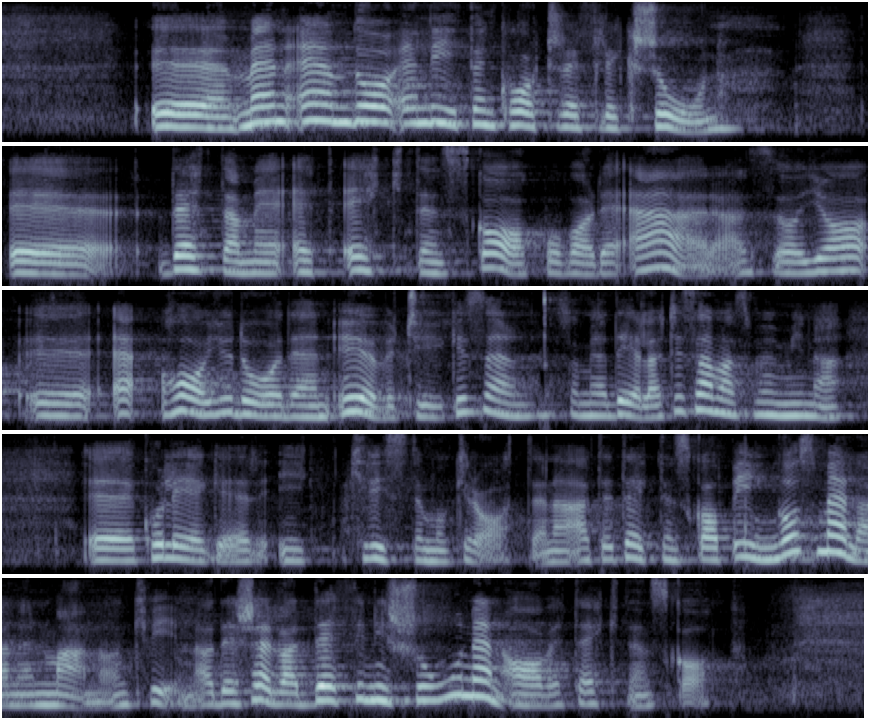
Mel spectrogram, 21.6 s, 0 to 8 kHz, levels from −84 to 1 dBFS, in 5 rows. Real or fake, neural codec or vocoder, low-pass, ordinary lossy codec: real; none; none; none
